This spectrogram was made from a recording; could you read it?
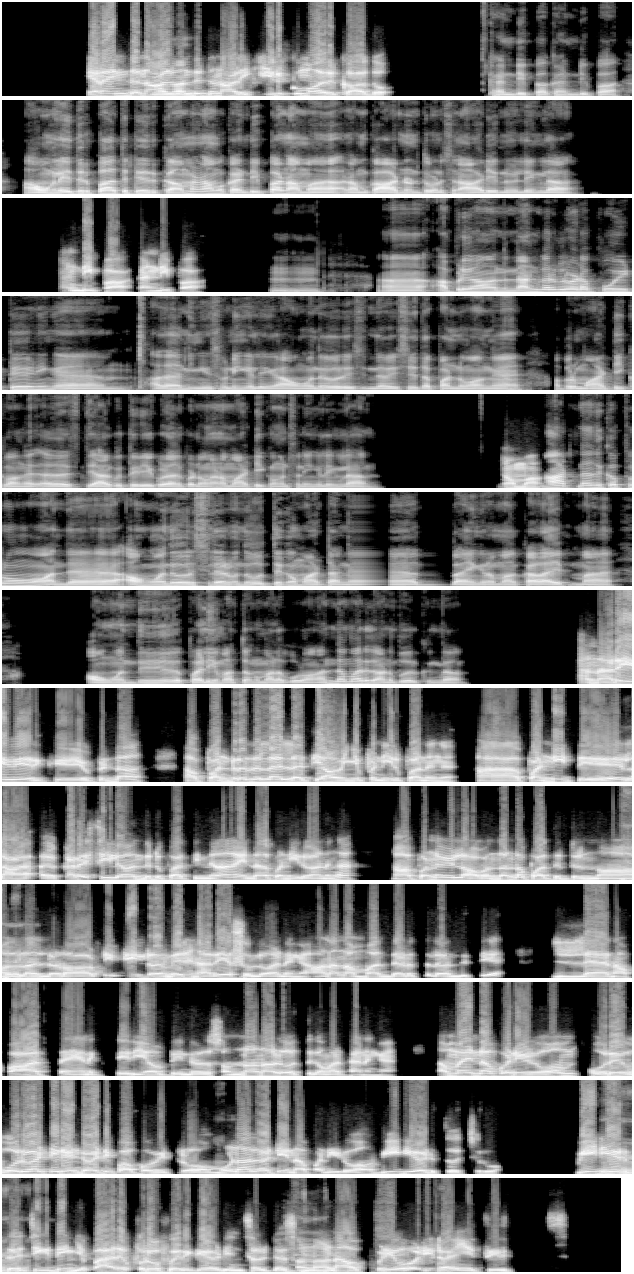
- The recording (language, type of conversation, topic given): Tamil, podcast, ஒரு ஊரில் நீங்கள் பங்கெடுத்த திருவிழாவின் அனுபவத்தைப் பகிர்ந்து சொல்ல முடியுமா?
- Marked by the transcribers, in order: other noise; other background noise; tsk; chuckle; tapping; chuckle; in English: "ப்ரூஃப்"; chuckle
